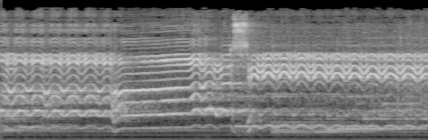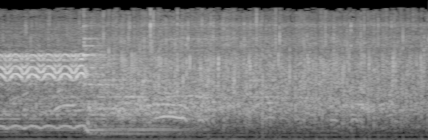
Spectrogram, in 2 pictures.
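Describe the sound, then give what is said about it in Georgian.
Applause greets Mr. Vaniko's appearance. Sustained tonal music plays for the first several seconds, then a broad, loud wave of clapping and crowd noise takes over and continues to the end. “ასეთი აპლოდისმენტები ახლდა თან ბატონ ვანიკოს გამოჩენაზე.”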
